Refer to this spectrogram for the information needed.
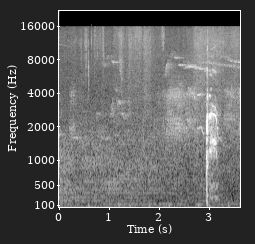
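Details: First-winter taiga flycatcher (Ficedula albicilla) in Thailand gives a single short, dry, rasping rattle call near the end, over a faint steady background hiss.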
